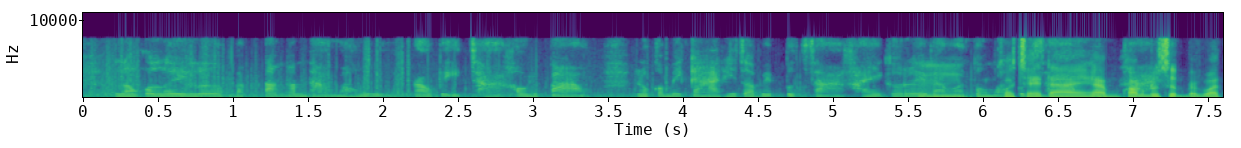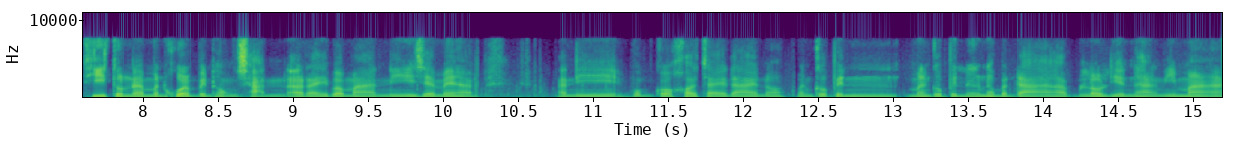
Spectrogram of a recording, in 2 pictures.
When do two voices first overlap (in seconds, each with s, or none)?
5.6 s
